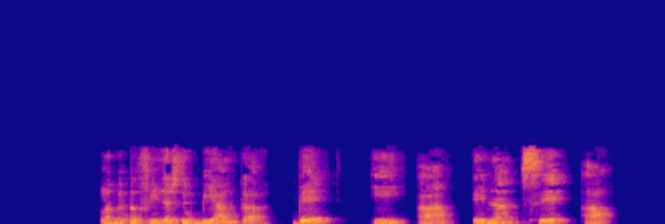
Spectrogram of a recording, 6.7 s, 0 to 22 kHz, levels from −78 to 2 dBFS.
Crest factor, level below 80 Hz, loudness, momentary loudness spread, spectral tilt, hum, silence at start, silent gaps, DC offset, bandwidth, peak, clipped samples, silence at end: 18 dB; -58 dBFS; -19 LUFS; 10 LU; -4 dB/octave; none; 1 s; 3.54-3.70 s; under 0.1%; 8.2 kHz; -2 dBFS; under 0.1%; 0.55 s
